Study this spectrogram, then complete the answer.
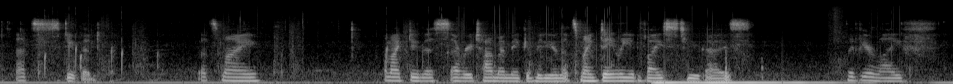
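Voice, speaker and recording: A woman speaks at a moderate pace with long, frequent pauses, amid audible room echo and noticeable background noise. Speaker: gaming YouTuber. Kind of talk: casual gaming commentary. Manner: varies between quiet and loud.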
